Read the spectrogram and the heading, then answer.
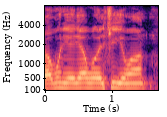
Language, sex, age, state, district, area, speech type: Kashmiri, male, 30-45, Jammu and Kashmir, Srinagar, urban, spontaneous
